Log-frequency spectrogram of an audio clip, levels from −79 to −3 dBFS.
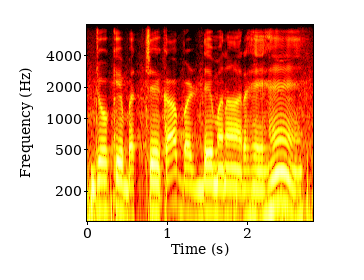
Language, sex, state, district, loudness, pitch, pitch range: Hindi, male, Mizoram, Aizawl, -14 LUFS, 110 Hz, 105-125 Hz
